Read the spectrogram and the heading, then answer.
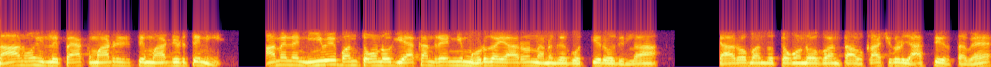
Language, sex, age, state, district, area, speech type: Kannada, male, 60+, Karnataka, Bellary, rural, conversation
